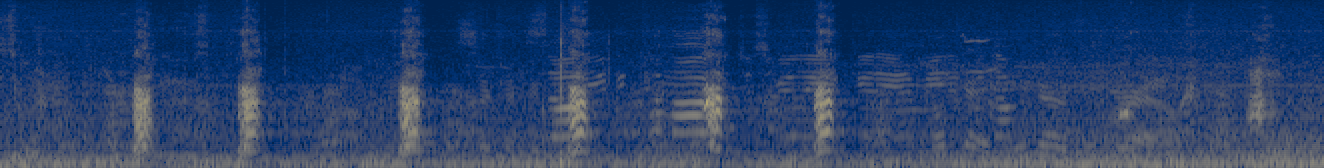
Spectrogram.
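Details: Standard Poodle, a male, during Schutzhund bite work training, barking in short sharp bursts, seven barks spaced roughly every second, followed by a faint whine, with steady low background rumble.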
